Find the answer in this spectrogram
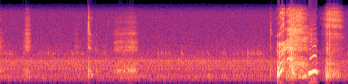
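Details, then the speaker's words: Two sharp explosive sneezes in quick succession in a quiet room, part of a spontaneous sneezing fit from a nose tickle, no allergies, recorded on webcam; powerful enough to cause dizziness. "My nose just tickles a lot, so so I'm sneezing. Oh, this is crazy. That was powerful."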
